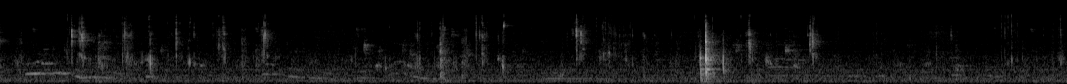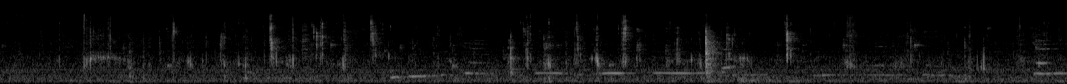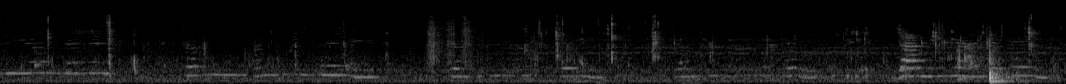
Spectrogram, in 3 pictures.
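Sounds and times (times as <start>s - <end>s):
person chewing and biting: 10.0s - 14.6s.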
